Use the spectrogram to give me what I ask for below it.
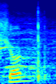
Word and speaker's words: Sean: Es una buena oportunidad para que dejemos de pronunciarlo en castellano y lo digamos como toca, Santi, que es Sean, que es inglés.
